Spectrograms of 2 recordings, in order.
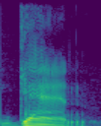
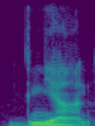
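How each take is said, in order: First: It begins with a plain g, no y or nasal. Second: It begins with g, then n, then y. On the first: This is how Bengali speakers say it. "It's just the g, gan" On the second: This is how South Indians say it. "the South Indian pronunciation is probably the closest"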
